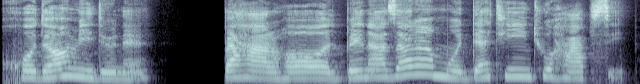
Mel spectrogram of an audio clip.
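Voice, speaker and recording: A woman voicing a calm, mysterious middle-aged man. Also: fairly high pitch, close to an everyday voice. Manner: calm, gently reassuring. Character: kindly, mysterious man in his fifties.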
